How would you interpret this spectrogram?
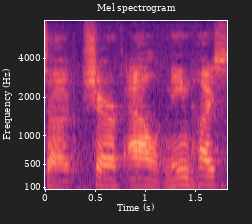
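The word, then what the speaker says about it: Nienhuis: again for your records it's uh Sheriff Al Neen Heist it's spelled n-i-e-n-h-u-i-s and it's pronounced Neen heis and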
